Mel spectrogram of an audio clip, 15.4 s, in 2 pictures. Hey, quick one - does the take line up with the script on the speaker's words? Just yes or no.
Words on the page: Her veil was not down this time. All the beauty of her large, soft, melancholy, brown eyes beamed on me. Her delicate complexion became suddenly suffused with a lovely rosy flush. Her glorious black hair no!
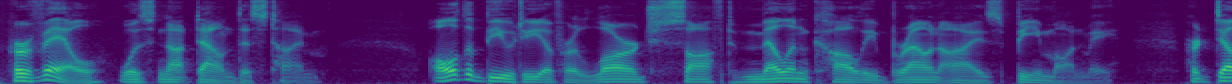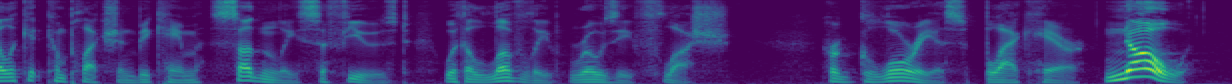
no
